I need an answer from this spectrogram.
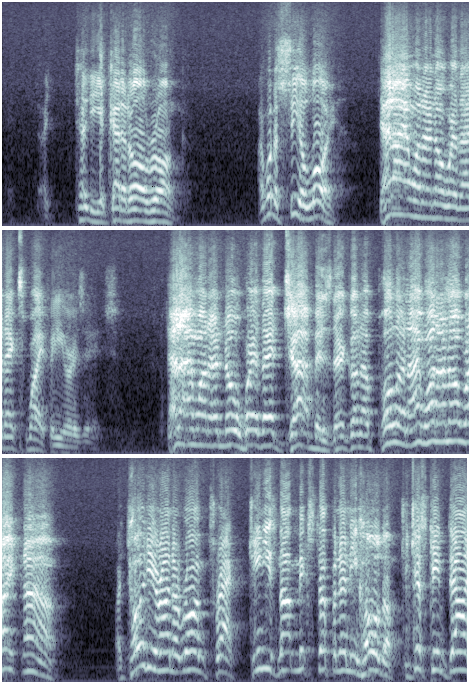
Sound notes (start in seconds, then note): none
